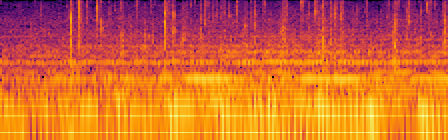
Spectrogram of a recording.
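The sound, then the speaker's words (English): Raindrops plop and tap at a grotto as rain begins to fall, an irregular scatter of sharp little hits over a steady low hum, at a moderate, even level throughout with no voices. “A drop of rain plopped between Kuna's eyes.”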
